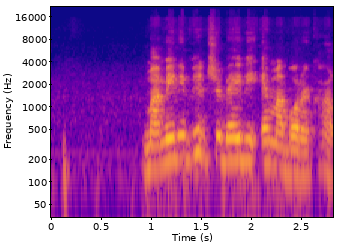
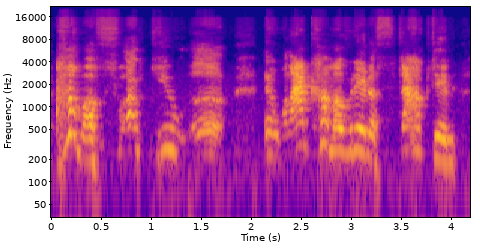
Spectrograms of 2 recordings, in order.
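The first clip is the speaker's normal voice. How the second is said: mock-furious rant in a raised put-on voice; upset threat; 5 semitones higher than usual. Retelling a jealous man's threats, upset and higher-pitched. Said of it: "Girl, he was so upset".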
